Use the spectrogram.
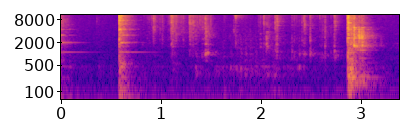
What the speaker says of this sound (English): so you just give that a real quick stir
